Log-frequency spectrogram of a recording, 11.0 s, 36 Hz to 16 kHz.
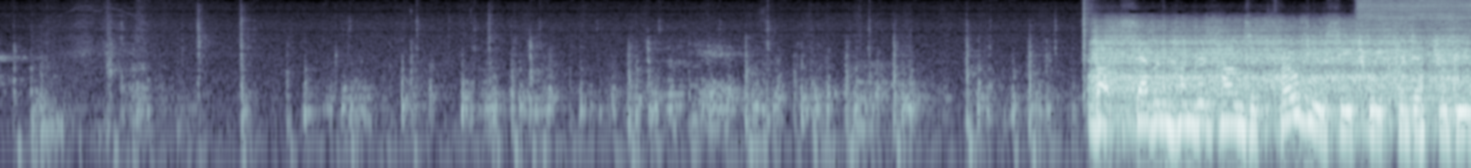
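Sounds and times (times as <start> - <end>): faint radio speaker noise: 8.2 - 11.0.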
